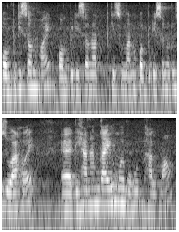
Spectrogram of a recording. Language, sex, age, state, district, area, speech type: Assamese, female, 45-60, Assam, Dibrugarh, rural, spontaneous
